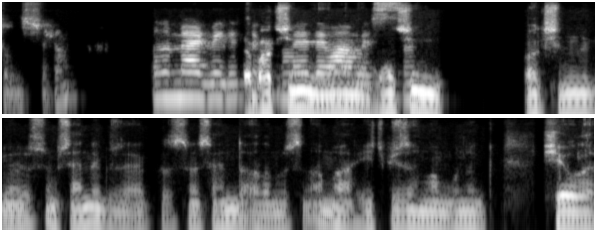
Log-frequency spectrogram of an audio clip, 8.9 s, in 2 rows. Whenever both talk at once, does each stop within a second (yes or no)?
no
